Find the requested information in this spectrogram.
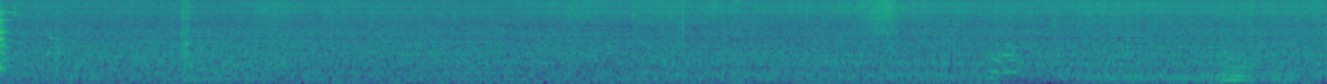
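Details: Bees during a check on a new queen, giving a dense, steady low hum with a faint tonal drone, continuous throughout, with a few soft knocks and a brief louder swell near the end.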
